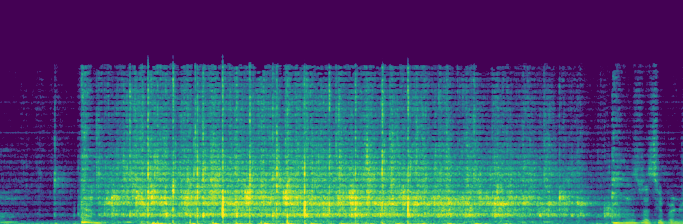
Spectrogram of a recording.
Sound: applause

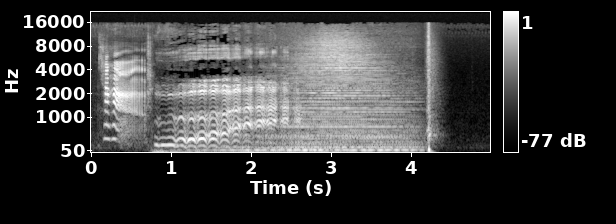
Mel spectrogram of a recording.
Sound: ominous music; voice-over

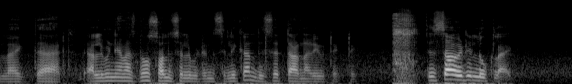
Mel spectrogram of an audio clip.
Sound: vocalized noise

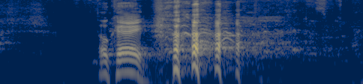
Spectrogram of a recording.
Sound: audience laughing; laughs

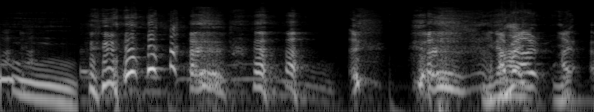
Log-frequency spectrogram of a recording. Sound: laughs

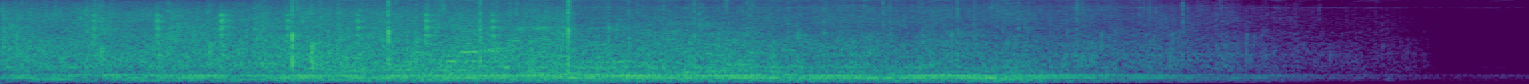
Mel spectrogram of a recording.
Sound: audience applause; drone sound, musical chord; applause

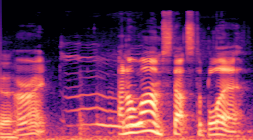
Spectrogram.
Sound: eeeeeep

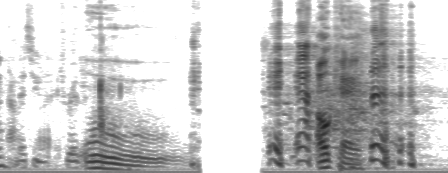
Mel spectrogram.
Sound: host laughing

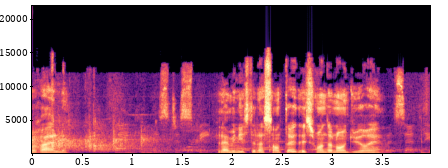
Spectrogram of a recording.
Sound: applause

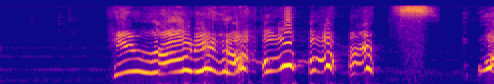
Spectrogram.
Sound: laughs

